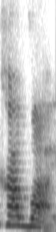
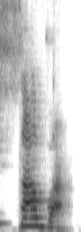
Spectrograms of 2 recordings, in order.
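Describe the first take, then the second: First: It begins with a hard K sound. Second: It begins with a soft S sound. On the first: The speaker calls it wrong. "Bacanya bukan kava ya" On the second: The speaker calls it right. "tapi sava"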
